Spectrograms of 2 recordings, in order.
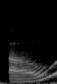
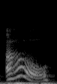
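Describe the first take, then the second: First: "Oh?" starting low and swooping up; a soft, questioning "Oh?" with a steep rise; intrigued "Oh?". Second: "Oh." swelling up then falling; an appreciative "Oh." with an arched rise and fall; smitten "Oh.". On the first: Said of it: "looking at that man like that is the hottest thing". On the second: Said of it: "And so she's like". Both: Acted.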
